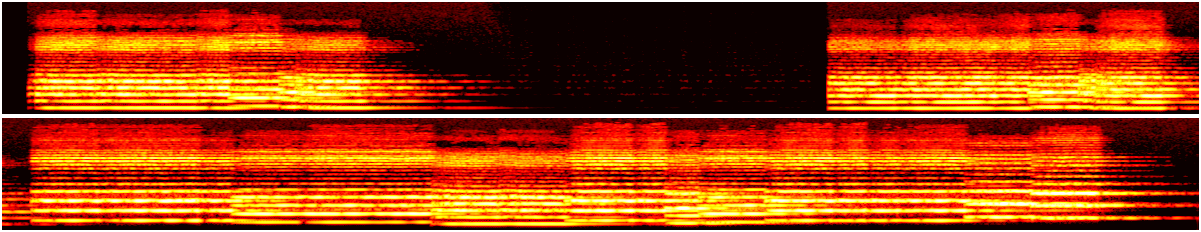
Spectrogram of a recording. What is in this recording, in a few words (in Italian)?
coro tenori; Idomeneo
